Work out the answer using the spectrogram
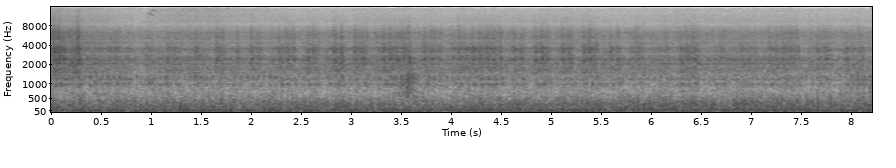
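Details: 2006 Toyota at steady idle with a throttle blip or two, owner trying to find where a noise comes from. Dull low drone throughout with no distinct knock or squeal; source undetermined. Engine noise.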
